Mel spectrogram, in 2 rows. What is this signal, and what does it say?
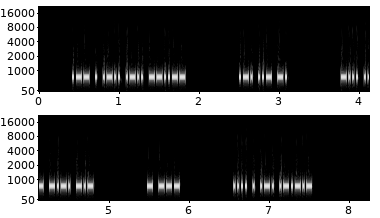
Morse code, heard as a keyed tone, about 50 wpm, 700 Hz. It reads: WELL, RUN BACK TO HER.
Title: 4x Word-Spacing - Sentences from Top 300 Words - 50wpm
